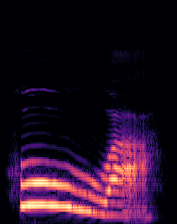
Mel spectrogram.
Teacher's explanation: A gente abriu a boca duas vezes. Então, o A fica separado do U. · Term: hiato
